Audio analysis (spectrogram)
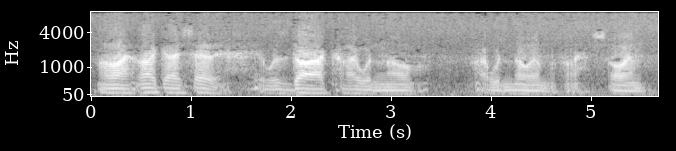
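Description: An actor playing a weary, wounded male crime victim, gravelly and halting, in a radio drama. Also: deep voice, steady tone. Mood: weary, pained. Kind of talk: 1950s western radio drama acting. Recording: muffled, hissy 1950s radio recording.

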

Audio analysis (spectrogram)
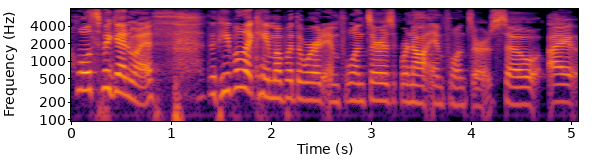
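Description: A woman's voice: mid-range voice, moderate pace, a bit bright, no room sound. A woman in her twenties talking as a podcast guest, chatty and casual, filling her speech with "like". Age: 20s. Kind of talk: casual conversational interview.

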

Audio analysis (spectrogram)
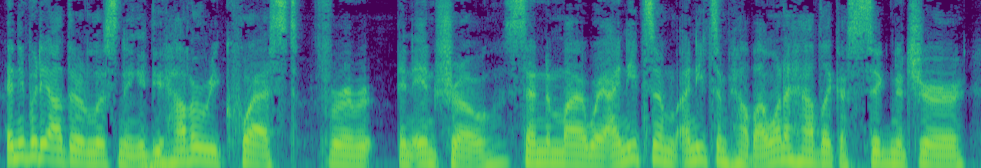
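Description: A man's voice: mid-range voice, fast, a little mellow, dry recording, studio quality. Upbeat teasing man co-host. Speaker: podcast co-host. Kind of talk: casual banter with his wife.

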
